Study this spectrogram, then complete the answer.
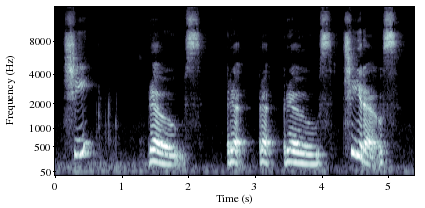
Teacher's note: esse T aqui tem um segredinho do inglês americano, que eles chamam de flap T, que a gente vai fazer como se a gente fosse pronunciar a palavra arara.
